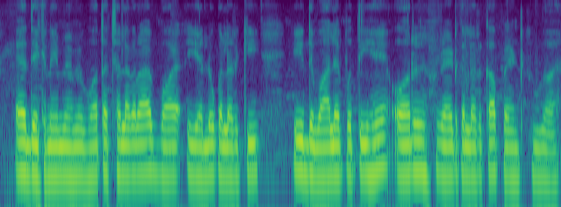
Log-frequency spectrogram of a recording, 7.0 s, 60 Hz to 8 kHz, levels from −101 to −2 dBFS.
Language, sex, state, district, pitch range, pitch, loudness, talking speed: Hindi, male, Uttar Pradesh, Gorakhpur, 125-135 Hz, 130 Hz, -25 LUFS, 205 wpm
